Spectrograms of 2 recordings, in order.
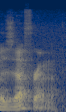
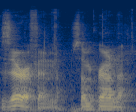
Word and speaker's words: Zephyrim: I am working on painting Terminator arms for the sake of my Dark Angel army, while Nick is painting some Zephyrim, sometimes pronounced Zeraphim, sometimes called Seraphim, sometimes called These Boys.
